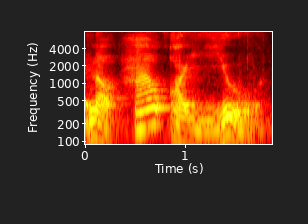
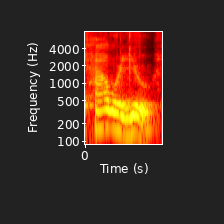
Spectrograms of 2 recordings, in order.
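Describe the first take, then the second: First: Slow, lower "how are you", each word weighted; pointed re-asking. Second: Said in the usual way. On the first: Retold or imitated. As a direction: press "how are you" slowly as a sincere question. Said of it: "He's like". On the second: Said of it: "he's like".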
